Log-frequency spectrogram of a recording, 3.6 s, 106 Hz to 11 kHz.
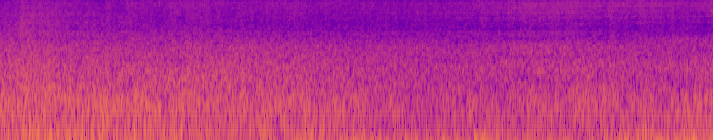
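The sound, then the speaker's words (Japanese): Steady ocean surf washes continuously onto a sandy shore, a broad rushing roar with gentle swells in intensity and a hint of wind buffeting the microphone; the icy sea water measures about plus 1 degree Celsius. No one speaks. “こっちも海ですよ先生、この辺、この辺りで、あ、何度だと思いますか？”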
